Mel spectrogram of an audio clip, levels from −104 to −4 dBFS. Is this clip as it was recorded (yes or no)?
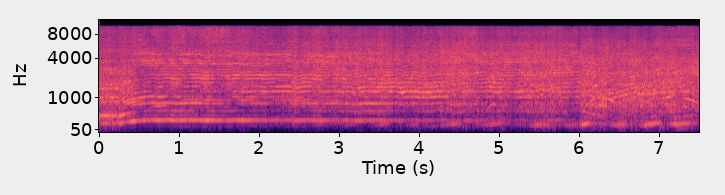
yes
